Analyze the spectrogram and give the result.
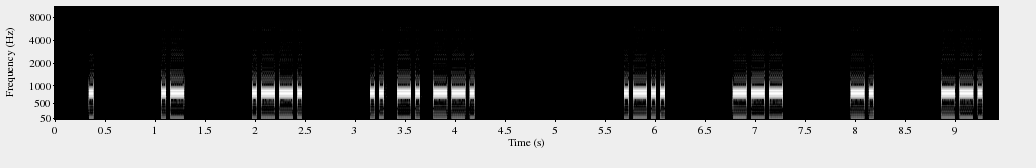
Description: Morse code, heard as a keyed tone, about 27 wpm, 800 Hz. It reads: E A P ING L O N G
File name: Special INGs / Special INGs-mp3s / Slow ing @25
